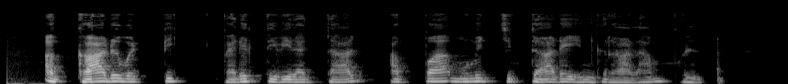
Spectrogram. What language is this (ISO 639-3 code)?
tam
